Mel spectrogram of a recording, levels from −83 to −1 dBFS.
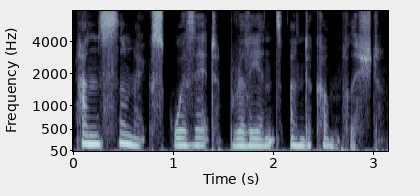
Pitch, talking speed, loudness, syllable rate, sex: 155 Hz, 95 wpm, -23 LUFS, 4.9 syllables/s, male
